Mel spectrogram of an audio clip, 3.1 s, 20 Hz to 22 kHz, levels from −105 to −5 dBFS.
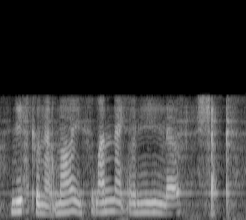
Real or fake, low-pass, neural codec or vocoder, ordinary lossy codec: fake; 3.6 kHz; codec, 24 kHz, 1 kbps, SNAC; none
